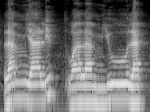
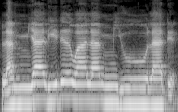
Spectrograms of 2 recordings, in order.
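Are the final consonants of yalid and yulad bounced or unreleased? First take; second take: unreleased; bounced. First: The consonants at 'yalid' and 'yulad' are not bounced. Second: The consonants at 'yalid' and 'yulad' are bounced. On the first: The speaker calls it wrong. "Nggak boleh" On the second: The speaker calls it right. "Semuanya dipantulkan"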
